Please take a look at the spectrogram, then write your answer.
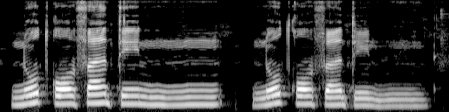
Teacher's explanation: تا دو زیر تن، تنوین ہے غنہ کریں گے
